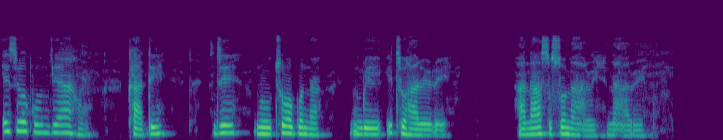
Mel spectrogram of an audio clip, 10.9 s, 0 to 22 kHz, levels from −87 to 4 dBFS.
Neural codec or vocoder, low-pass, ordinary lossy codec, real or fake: codec, 16 kHz, 16 kbps, FunCodec, trained on LibriTTS, 50 frames a second; none; none; fake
